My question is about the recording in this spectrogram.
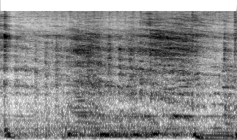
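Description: Electronic background music whose drum beat breaks off for a rising sweep. A motorcycle engine runs underneath it.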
